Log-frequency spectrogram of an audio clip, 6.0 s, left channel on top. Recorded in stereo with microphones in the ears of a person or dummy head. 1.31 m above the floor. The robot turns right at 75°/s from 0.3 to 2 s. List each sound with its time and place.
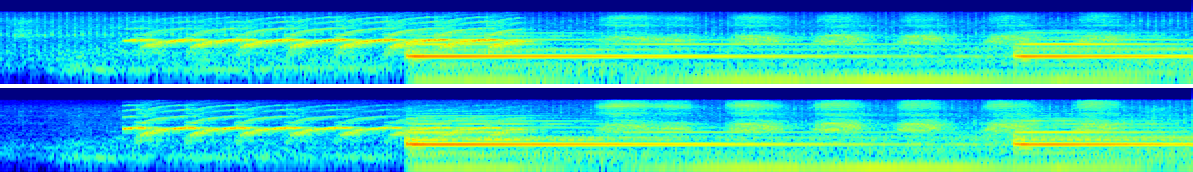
0.6 s an alarm: 50° right, 1.2 m; by 2.6 s 50° left, 1.2 m
2.0 s a bell: 85° right, 1.0 m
